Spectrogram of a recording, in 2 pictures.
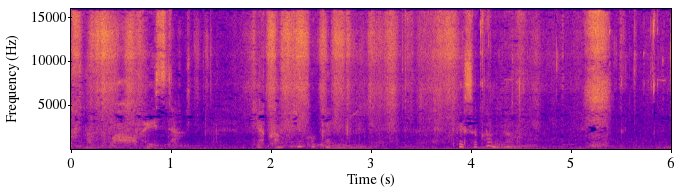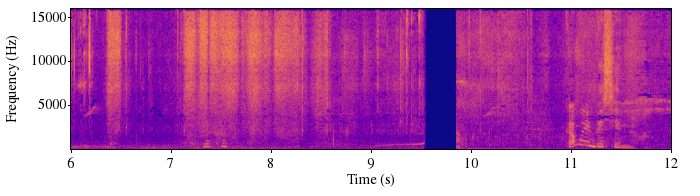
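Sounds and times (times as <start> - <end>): dog sniffing and snuffling: 0.0 - 9.5.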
